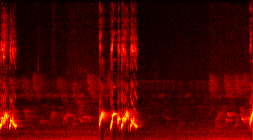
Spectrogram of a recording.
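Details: Red-whiskered bulbul song meant to excite caged birds or act as a decoy; a brief note cluster followed by a rapid string of bright whistles, with low background chatter.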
